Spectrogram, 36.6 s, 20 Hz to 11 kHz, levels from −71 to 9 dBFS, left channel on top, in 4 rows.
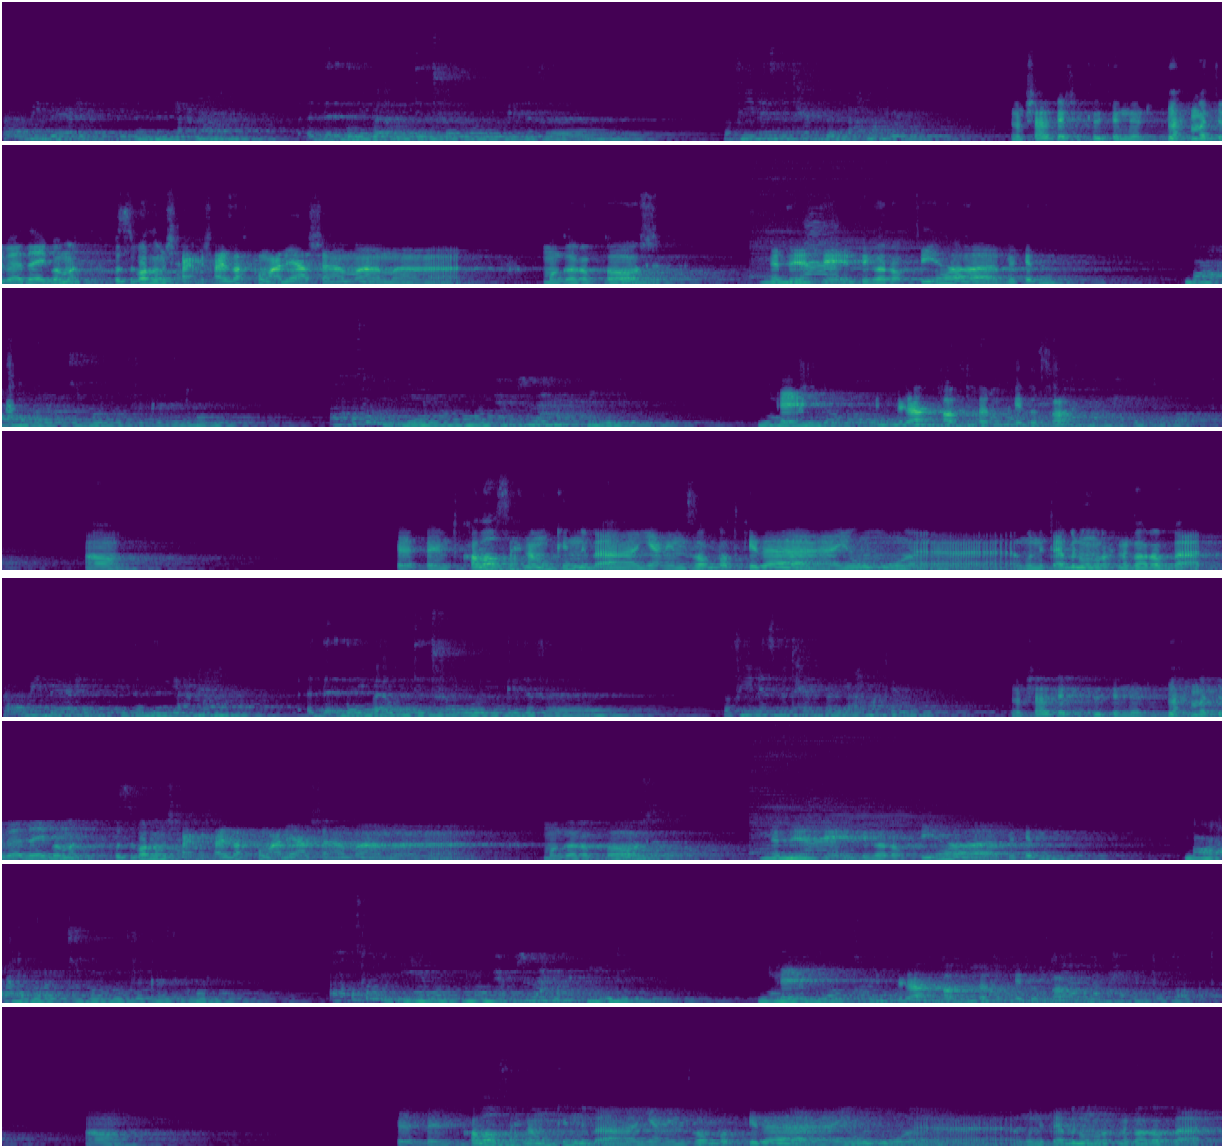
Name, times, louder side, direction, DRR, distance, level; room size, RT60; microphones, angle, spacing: voice 1, 0.0-1.7 2.3-4.6 5.4-6.9 13.7-14.3 14.8-15.1 18.0-19.9 20.8-23.0 24.0-27.2, right 1 dB, 50° right, -3 dB, 2.3 m, -34 dB
voice 2, 7.6-9.7 10.0-12.6 12.9-14.1 14.9-17.1 24.1-24.3 25.0-26.4 28.1-28.4 30.4-36.4, left 5 dB, 70° left, 12 dB, 0.7 m, -27 dB
sound 1, 14.7-17.0, right 1 dB, 15° right, 3.4 m, -50 dB
17.0 x 10.0 x 8.2 m, 2.4 s
head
